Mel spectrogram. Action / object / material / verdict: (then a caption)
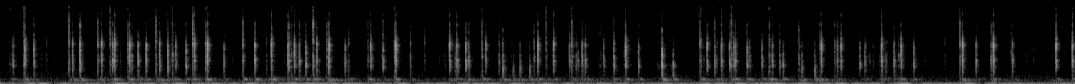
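tap / small plastic mechanical keyboard / plastic / none. Rapid typing on an Epomaker TH40, a small 44-key mechanical keyboard with an ABS plastic case, PC plate, backlighting and pink and white keycaps, pressed with long painted nails and fingertips. The dense, crisp clicks and clacks are bright and sharp and die away almost instantly, with a faint steady low hum underneath.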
